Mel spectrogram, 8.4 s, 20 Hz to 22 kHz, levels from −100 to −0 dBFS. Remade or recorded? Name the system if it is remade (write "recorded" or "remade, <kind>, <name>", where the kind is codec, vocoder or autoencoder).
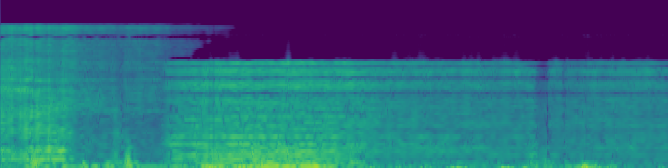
remade, vocoder, BigVGAN v2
